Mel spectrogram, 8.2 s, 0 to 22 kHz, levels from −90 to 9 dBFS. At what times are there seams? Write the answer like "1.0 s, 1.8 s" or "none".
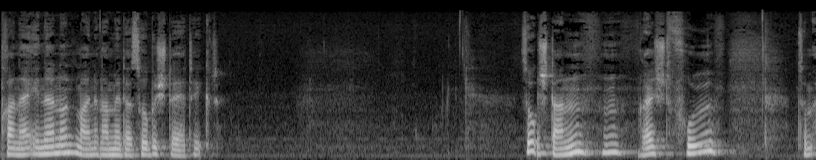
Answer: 1.0 s, 5.4 s, 6.4 s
